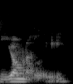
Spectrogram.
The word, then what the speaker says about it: ionnalee: an i' because in swedish you don't say the J sound you say yo so instead of Jonah Lee she writes it as Yana Lee e only it makes it easier for people to pronounce it correctly so I quickly had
